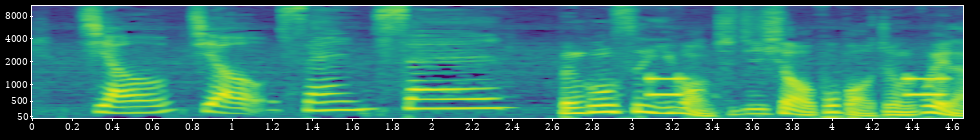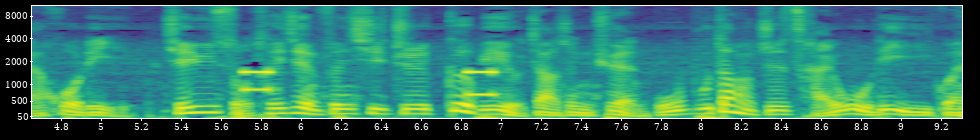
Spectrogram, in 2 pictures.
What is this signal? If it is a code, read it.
DTMF, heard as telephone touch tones, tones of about 170 ms, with speech in Chinese. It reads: 1 1 9 3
